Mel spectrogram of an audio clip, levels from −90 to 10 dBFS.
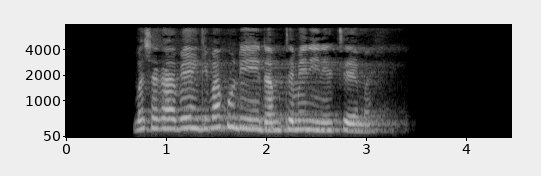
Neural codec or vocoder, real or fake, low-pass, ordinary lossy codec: none; real; 7.2 kHz; MP3, 64 kbps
